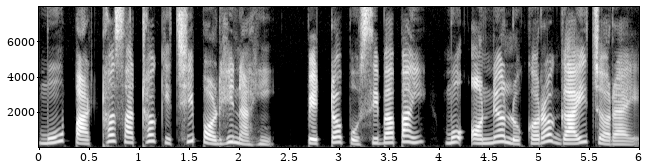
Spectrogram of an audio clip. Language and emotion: Odia, neutral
